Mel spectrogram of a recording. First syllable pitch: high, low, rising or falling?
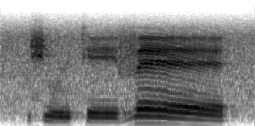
low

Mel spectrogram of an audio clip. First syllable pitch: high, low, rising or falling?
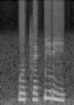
low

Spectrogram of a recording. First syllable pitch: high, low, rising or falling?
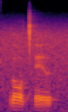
falling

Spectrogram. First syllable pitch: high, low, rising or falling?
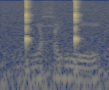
low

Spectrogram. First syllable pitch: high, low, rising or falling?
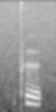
low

